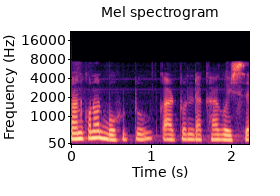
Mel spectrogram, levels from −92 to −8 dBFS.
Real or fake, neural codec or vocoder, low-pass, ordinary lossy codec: real; none; 7.2 kHz; none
